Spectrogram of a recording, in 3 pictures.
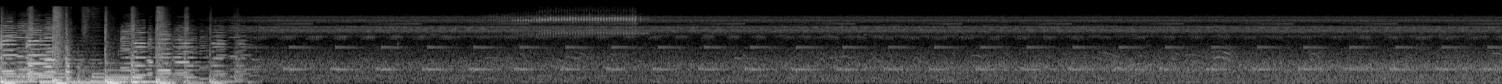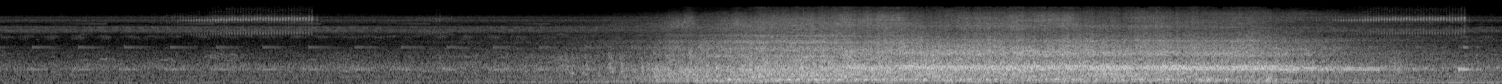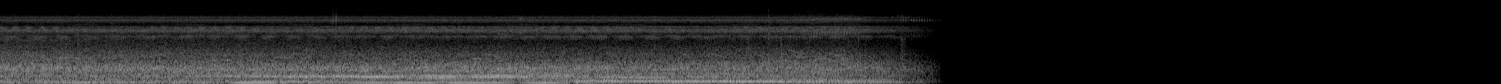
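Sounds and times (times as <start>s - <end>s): train passing over rails: 18.3s - 38.9s.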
